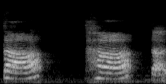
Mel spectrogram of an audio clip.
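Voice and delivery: ता, था, दा as separate dental syllables; sound demonstration. Shown as a demonstration. Teacher showing tongue touches teeth, ता, था, दा sounded out separately. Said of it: "दांत से जाके स्पर्श कर रही".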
